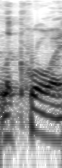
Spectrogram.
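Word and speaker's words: LaCroix: diet is lacra I I used to call it lacro cuz I thought it was pronounced the French way but I looked up the company and they pronounce it lacroy after the the city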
